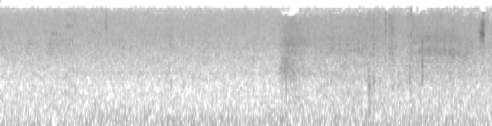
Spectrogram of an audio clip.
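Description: Quiet outdoor background with a steady low rumble, and a few faint rustles and clicks of knife and hand work on a porcupine carcass being skinned.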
